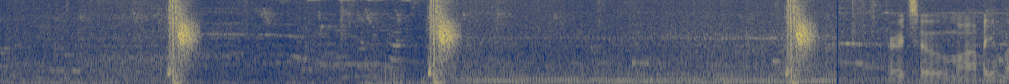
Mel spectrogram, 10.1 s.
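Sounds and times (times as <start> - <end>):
whoosh swish falling in pitch: 1.7 - 2.0, 4.3 - 4.7, 7.8 - 8.3.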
